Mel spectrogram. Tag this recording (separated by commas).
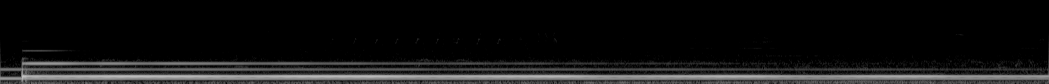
singing bowl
